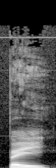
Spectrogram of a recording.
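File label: "bei", Mandarin Chinese, first tone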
